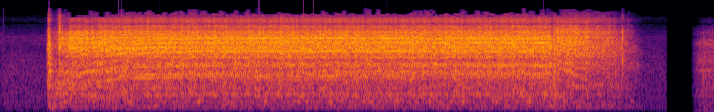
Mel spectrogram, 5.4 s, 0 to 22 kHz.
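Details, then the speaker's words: Classic Ford F150 sitting about 29 years, after cleaning starter ground and cable connections: starter spins the engine briskly and evenly for about four seconds with no binding, turning over freely without firing. "right well they're turning over nicely"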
